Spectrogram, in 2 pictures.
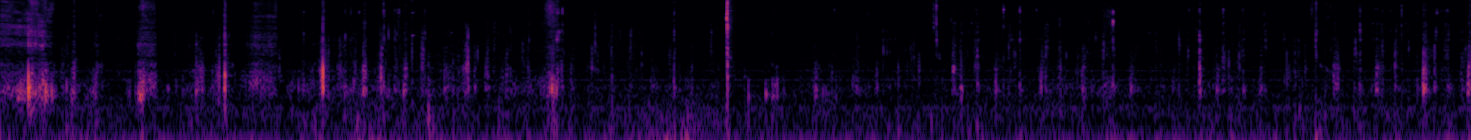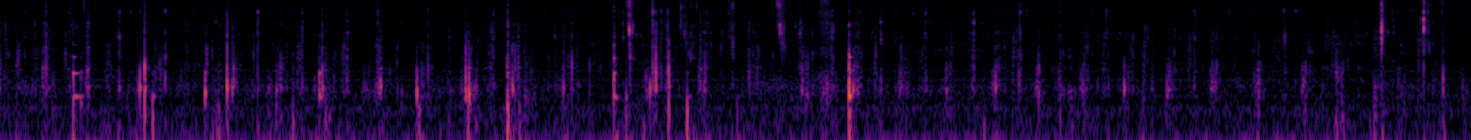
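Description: Close-miked chewing and biting of a meal of grilled pork, kimchi and stew, with crunches and many short clicks, among them a spoon and chopsticks knocking on bowls and a stone pot.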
